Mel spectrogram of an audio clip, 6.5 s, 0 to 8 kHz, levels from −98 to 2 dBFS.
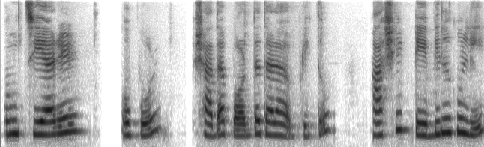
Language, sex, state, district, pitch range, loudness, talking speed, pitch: Bengali, female, West Bengal, Kolkata, 250-305 Hz, -17 LUFS, 100 wpm, 270 Hz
